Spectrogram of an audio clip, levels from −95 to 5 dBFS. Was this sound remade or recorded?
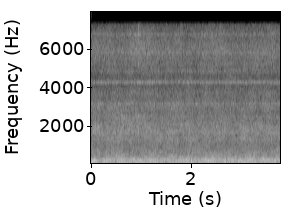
remade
